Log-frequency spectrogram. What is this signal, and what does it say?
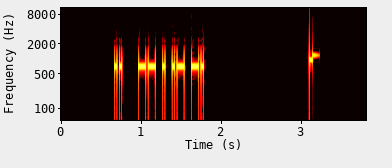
Morse code, heard as a keyed tone, about 40 wpm, 700 Hz. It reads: I MEAN
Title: Sets of 2 Words 40wpm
